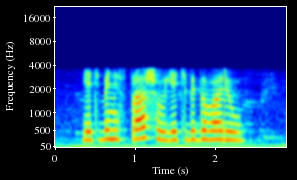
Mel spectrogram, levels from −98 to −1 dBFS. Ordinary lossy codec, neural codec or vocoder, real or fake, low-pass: none; none; real; 3.6 kHz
